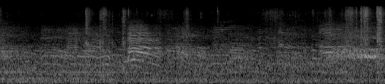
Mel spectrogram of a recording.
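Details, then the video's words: American crows at an evening pre-roost aggregation in Charleston, Coles County, Illinois, USA, on 16 January 2015: a dense chorus of harsh overlapping caws from many birds, with brief clicking noises. "American crow pre-roosting aggregation"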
